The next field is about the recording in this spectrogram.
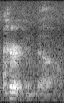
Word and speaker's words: Kuykendall: A Dutch name means keeper of the chicken, but they pronounce it Kuykendall. – Oh, okay. – I mean, she was called Kuykendall, but the people that know always, almost routinely said Kuykendall.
